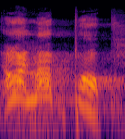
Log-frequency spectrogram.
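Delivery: put-on high child voice answering his grandfather; grandchild voice. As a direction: squeak it like a little boy. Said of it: "do you love Pop?".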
